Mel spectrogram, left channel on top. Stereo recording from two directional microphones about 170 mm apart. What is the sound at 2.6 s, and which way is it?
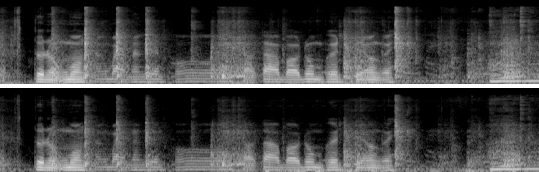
Speech, 5° right (ahead or behind).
